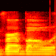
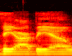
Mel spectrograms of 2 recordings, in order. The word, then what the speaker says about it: Vrbo: home away and verbo which is new pronunciation verbo instead of VRBO which it was formerly known as and we're really excited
